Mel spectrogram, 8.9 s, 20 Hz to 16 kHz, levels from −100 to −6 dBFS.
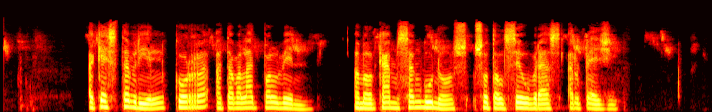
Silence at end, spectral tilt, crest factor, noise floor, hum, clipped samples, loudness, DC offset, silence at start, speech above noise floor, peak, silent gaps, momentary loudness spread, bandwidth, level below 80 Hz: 0.55 s; -6 dB/octave; 18 dB; -75 dBFS; none; under 0.1%; -20 LUFS; under 0.1%; 0.05 s; 56 dB; -2 dBFS; none; 8 LU; 7.8 kHz; -60 dBFS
